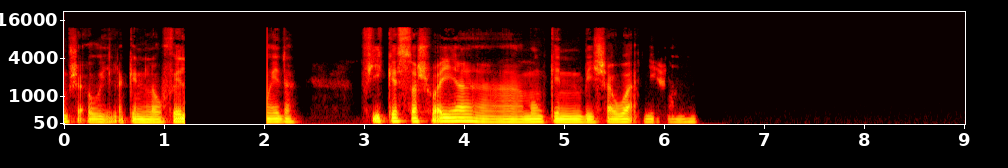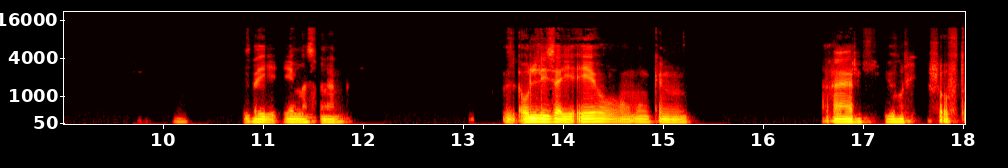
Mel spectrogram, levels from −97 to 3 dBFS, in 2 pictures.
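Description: At 1.20 s the speech cuts off mid-flow into an audio dropout to silence, returning abruptly at 2.03 s after about 0.83 s of silence. The input was likely lost briefly, through a disconnected device, a failed link or an unintended mute, while recording carried on writing empty samples. Unlike a natural pause or a noise gate closing, no room tone or breath survives in the gap, and the speech resumes mid-stream rather than at a new phrase.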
